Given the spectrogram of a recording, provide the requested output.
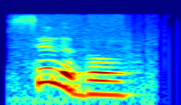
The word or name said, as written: syllable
